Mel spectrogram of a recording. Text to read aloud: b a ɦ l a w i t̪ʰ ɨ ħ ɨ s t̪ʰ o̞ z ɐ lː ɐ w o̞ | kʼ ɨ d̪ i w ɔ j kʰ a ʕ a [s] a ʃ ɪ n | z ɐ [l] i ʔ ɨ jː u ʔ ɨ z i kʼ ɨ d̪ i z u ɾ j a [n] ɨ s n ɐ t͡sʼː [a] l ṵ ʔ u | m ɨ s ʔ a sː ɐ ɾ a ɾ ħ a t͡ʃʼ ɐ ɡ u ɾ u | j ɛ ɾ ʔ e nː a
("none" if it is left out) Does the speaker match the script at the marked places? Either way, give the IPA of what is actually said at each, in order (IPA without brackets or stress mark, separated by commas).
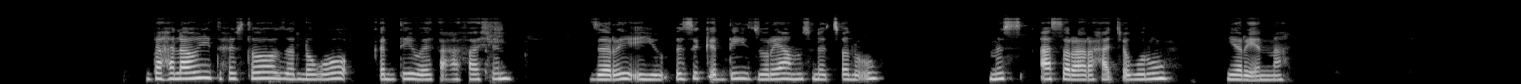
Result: f, ɾ, m, ɐ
